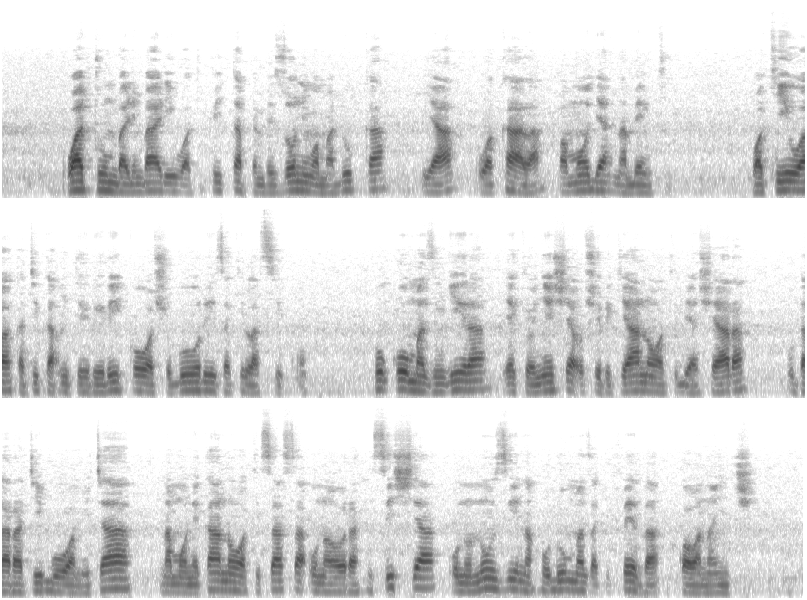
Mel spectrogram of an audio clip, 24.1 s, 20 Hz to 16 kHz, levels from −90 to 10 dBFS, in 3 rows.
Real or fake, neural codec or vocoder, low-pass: real; none; 14.4 kHz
